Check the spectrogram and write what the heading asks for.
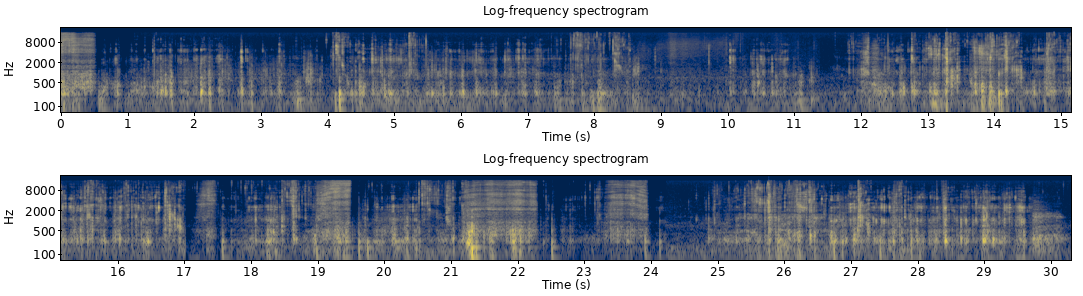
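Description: Close-miked slurping and chewing of spicy cold noodles (bibim naengmyeon) eaten with chopsticks, in repeated irregular bursts of wet mouth sounds.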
